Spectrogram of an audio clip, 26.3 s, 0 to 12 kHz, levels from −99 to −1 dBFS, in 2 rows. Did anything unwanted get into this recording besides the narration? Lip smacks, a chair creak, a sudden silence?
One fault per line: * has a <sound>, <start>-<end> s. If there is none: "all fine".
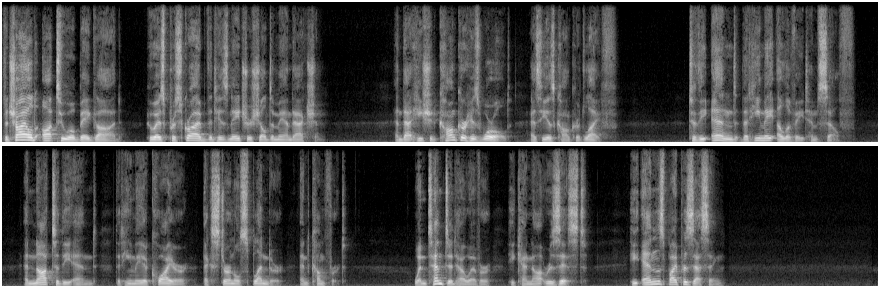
all fine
